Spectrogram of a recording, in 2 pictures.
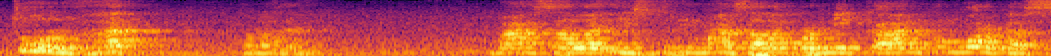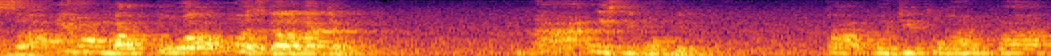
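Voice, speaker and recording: A man preaching a storytelling sermon, animated and acting out the voices of people in his story. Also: extremely high pitch. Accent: Indonesian. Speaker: pastor. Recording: echoey hall, far-off mic, noisy.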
